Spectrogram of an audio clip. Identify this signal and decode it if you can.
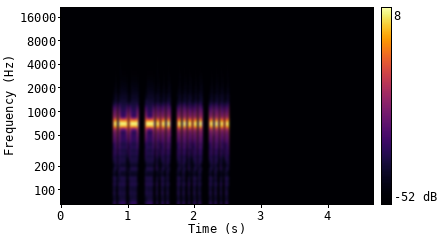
Morse code, heard as a keyed tone, about 30 wpm, 700 Hz. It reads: WB5H
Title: USA Call Signs - 4 Characters - Repeated 3x - 30wpm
